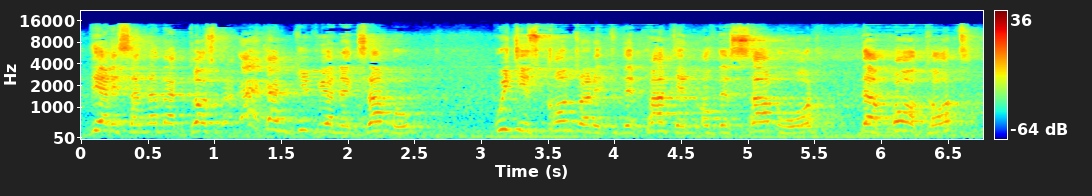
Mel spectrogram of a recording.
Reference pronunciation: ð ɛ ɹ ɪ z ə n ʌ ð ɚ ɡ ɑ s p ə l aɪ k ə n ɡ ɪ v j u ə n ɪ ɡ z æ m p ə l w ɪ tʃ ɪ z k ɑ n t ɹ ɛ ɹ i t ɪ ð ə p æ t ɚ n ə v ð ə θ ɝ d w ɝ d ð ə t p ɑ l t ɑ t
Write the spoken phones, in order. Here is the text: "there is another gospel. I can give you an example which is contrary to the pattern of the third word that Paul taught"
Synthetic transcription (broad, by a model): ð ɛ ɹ ɪ z ə n ʌ ð ɚ ɡ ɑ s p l aɪ k ə n ɡ ɪ v j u ə n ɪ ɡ z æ m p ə l w ɪ tʃ ɪ z k ɑ n t ɹ ɛ ɹ i t ɪ ð ə p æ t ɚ n ə v ð ə s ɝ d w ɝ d ð ə t p ɑ l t ɑ t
